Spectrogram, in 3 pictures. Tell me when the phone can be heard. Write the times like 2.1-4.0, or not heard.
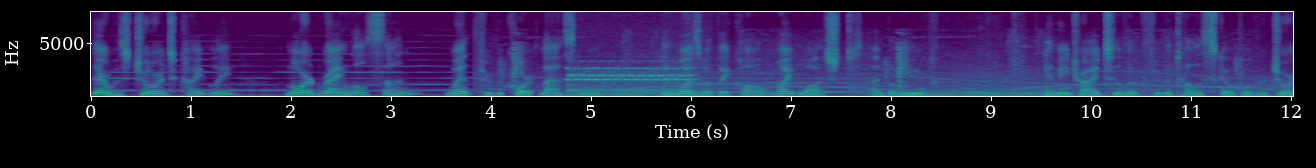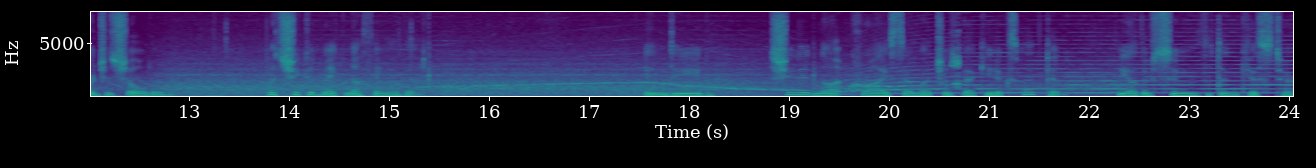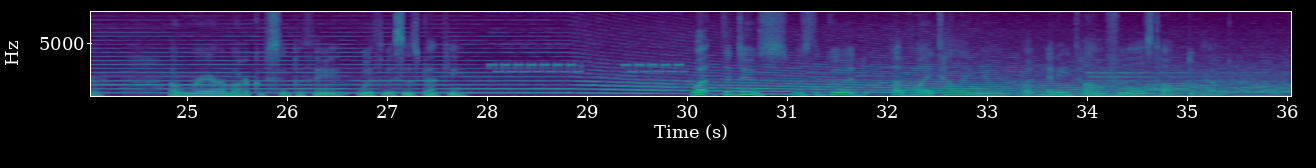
4.7-6.2, 19.6-20.7, 28.0-30.0.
